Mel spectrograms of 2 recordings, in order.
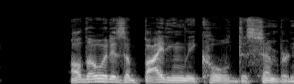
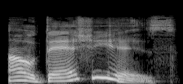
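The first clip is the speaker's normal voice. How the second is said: high, slow and nasal, utterly bored; 10 semitones higher, 3 dB louder, much slower than usual. Acted. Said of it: "says the bored nasal voice".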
